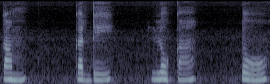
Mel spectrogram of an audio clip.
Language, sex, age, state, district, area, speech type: Punjabi, female, 30-45, Punjab, Fazilka, rural, spontaneous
